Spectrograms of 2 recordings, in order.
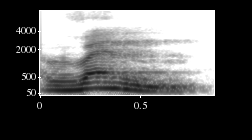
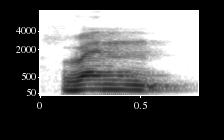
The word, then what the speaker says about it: when: When, W pronounced here, not the H. When, what, right?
